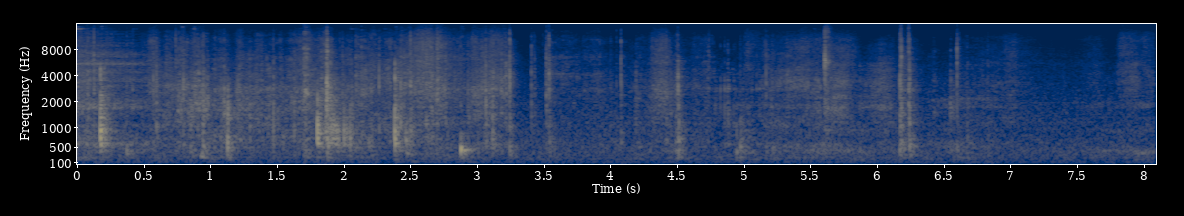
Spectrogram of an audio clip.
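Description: Patterned paper being handled, folded and pressed flat on a craft mat: light rustles, taps and rubbing, busiest in the first three seconds, then sparser and quieter.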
